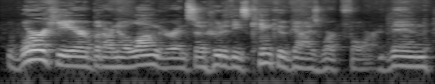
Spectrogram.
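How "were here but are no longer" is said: normal talking voice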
